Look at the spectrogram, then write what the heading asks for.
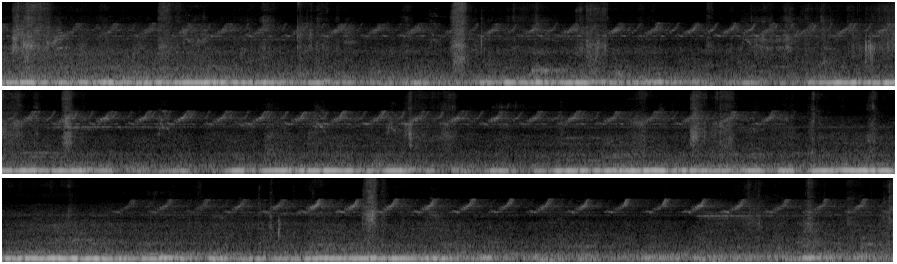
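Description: A bird chirping in a fast, even series of short high notes, about five a second. The series breaks off for a few seconds in the middle and then starts again, over a low, uneven rumble that swells and fades.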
